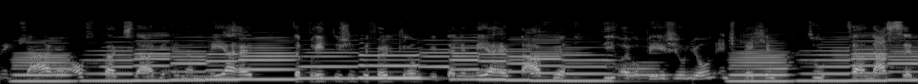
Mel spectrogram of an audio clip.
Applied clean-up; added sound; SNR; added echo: classical method log-MMSE.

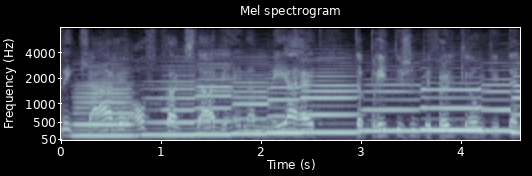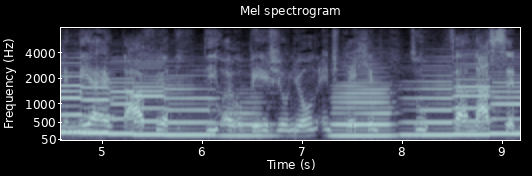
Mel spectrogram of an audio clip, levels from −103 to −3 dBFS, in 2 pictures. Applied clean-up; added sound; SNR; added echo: none; Wind instrument, woodwind instrument; -5 dB; none.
